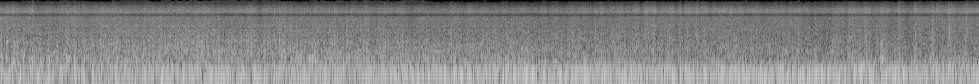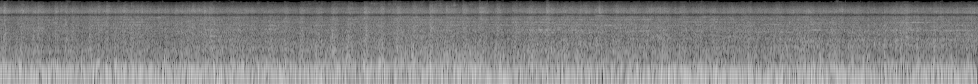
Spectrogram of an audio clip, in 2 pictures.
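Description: Two freight trains passing at once: the cars of a manifest freight train (tank cars, covered hoppers, boxcars) rolling by close at hand with a steady heavy rumble and wheel clickety-clack over the rail joints, and a loaded coal train crossing the steel girder overpass above. The sound stays even throughout, with no horn.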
